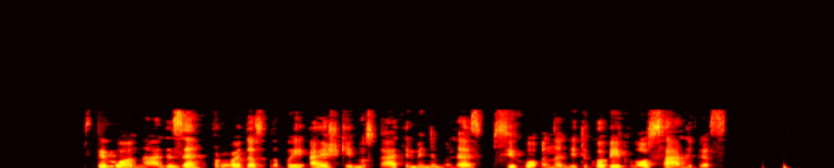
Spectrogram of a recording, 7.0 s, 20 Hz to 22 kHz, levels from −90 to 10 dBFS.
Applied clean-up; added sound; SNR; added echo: none; none; none; none.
